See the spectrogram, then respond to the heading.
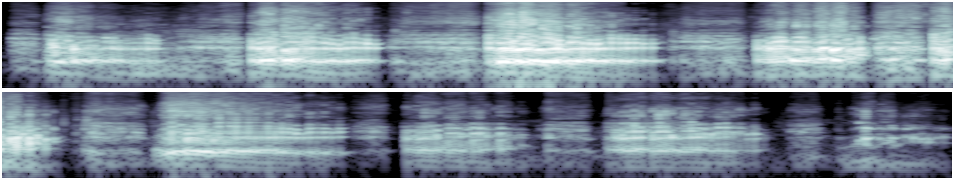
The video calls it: صوت الأسد - زئير الأسد - Lion Roar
